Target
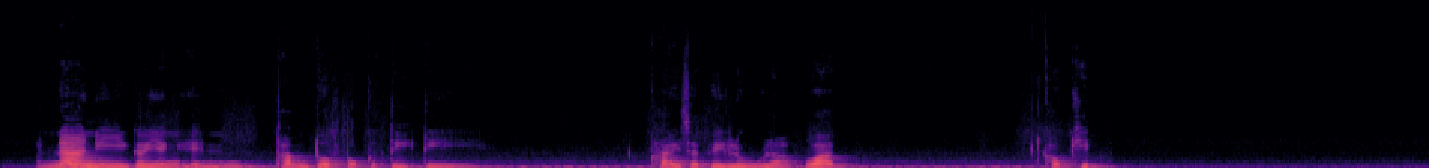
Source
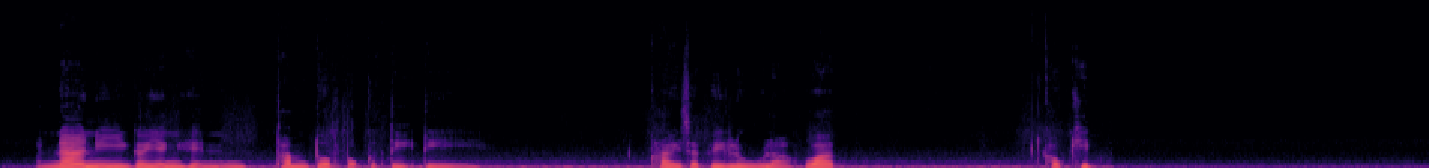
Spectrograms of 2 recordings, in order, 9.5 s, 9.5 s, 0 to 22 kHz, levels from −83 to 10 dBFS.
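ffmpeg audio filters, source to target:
-af "equalizer=f=130:w=1.4:g=-11.5,bandreject=f=53.78:t=h:w=4,bandreject=f=107.56:t=h:w=4,bandreject=f=161.34:t=h:w=4,bandreject=f=215.12:t=h:w=4,bandreject=f=268.9:t=h:w=4,bandreject=f=322.68:t=h:w=4,bandreject=f=376.46:t=h:w=4,bandreject=f=430.24:t=h:w=4,bandreject=f=484.02:t=h:w=4,bandreject=f=537.8:t=h:w=4,bandreject=f=591.58:t=h:w=4,bandreject=f=645.36:t=h:w=4,bandreject=f=699.14:t=h:w=4,bandreject=f=752.92:t=h:w=4,bandreject=f=806.7:t=h:w=4,bandreject=f=860.48:t=h:w=4,bandreject=f=914.26:t=h:w=4,bandreject=f=968.04:t=h:w=4,bandreject=f=1.02182k:t=h:w=4,bandreject=f=1.0756k:t=h:w=4,bandreject=f=1.12938k:t=h:w=4,bandreject=f=1.18316k:t=h:w=4,bandreject=f=1.23694k:t=h:w=4,bandreject=f=1.29072k:t=h:w=4,bandreject=f=1.3445k:t=h:w=4,bandreject=f=1.39828k:t=h:w=4,bandreject=f=1.45206k:t=h:w=4,bandreject=f=1.50584k:t=h:w=4,bandreject=f=1.55962k:t=h:w=4,bandreject=f=1.6134k:t=h:w=4,bandreject=f=1.66718k:t=h:w=4,bandreject=f=1.72096k:t=h:w=4,bandreject=f=1.77474k:t=h:w=4,bandreject=f=1.82852k:t=h:w=4"

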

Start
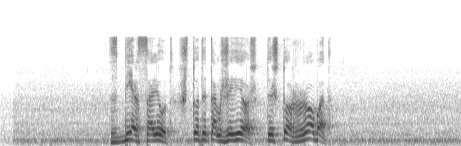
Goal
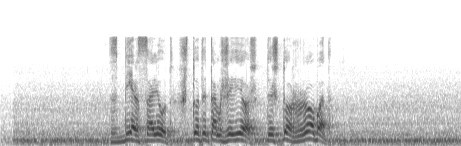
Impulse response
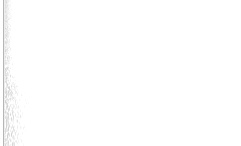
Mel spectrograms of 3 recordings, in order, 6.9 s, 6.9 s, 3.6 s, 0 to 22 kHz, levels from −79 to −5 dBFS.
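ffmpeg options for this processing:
-filter_complex "[0:a]lowshelf=f=440:g=10.5,acrossover=split=450[a][b];[a]alimiter=level_in=3.5dB:limit=-24dB:level=0:latency=1,volume=-3.5dB[c];[c][b]amix=inputs=2:normalize=0"

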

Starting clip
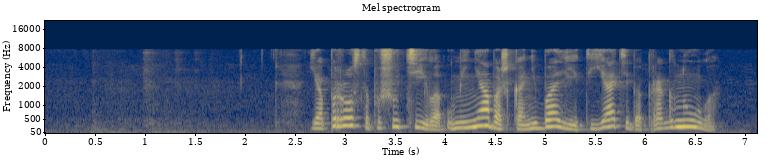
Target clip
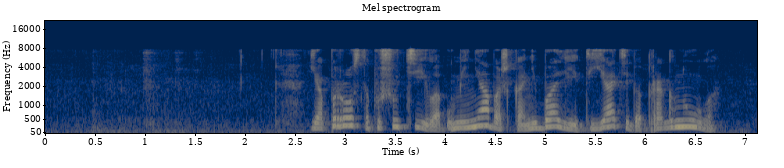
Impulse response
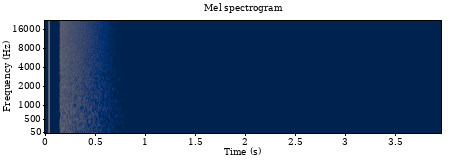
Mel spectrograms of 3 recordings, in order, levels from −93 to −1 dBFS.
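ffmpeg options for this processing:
-af "acompressor=threshold=-30dB:ratio=2,aeval=exprs='val(0)*sin(2*PI*36*n/s)':c=same,volume=-8dB"

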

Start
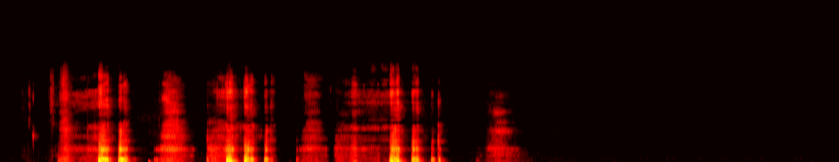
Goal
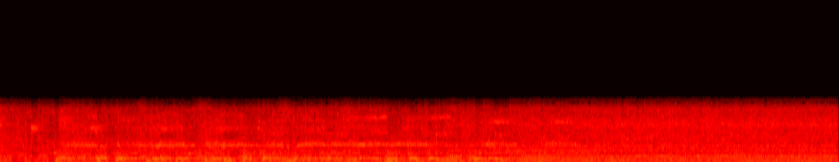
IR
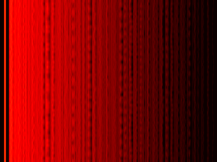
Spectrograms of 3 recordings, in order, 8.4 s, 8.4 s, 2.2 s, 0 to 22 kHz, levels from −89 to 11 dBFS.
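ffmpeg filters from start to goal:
-filter_complex "[0:a]aeval=exprs='val(0)+0.5*0.0188*sgn(val(0))':c=same,acompressor=threshold=-31dB:ratio=16,asoftclip=type=tanh:threshold=-33dB,asplit=3[a][b][c];[b]asetrate=33038,aresample=44100,atempo=1.33484,volume=-17dB[d];[c]asetrate=88200,aresample=44100,atempo=0.5,volume=-12dB[e];[a][d][e]amix=inputs=3:normalize=0,acrusher=bits=7:mix=0:aa=0.000001,asetrate=57191,aresample=44100,atempo=0.771105,acrossover=split=780|5900[f][g][h];[f]acompressor=threshold=-46dB:ratio=4[i];[g]acompressor=threshold=-49dB:ratio=4[j];[h]acompressor=threshold=-54dB:ratio=4[k];[i][j][k]amix=inputs=3:normalize=0,aecho=1:1:592|645:0.562|0.631,volume=3.5dB" -ar 16000 -c:a libvorbis -b:a 64k

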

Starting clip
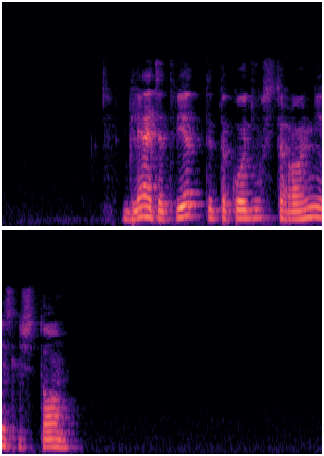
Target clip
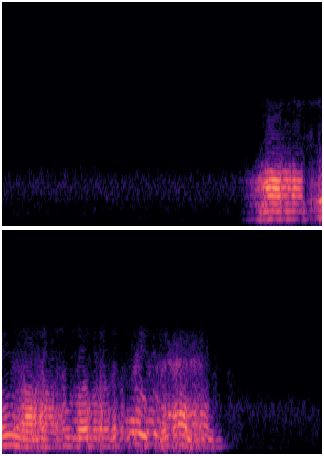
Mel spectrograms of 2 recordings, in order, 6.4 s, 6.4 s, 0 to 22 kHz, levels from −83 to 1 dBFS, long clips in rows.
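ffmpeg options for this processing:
-af "areverse,aemphasis=mode=production:type=riaa,bandreject=f=50:t=h:w=6,bandreject=f=100:t=h:w=6,bandreject=f=150:t=h:w=6,bandreject=f=200:t=h:w=6,bandreject=f=250:t=h:w=6,acontrast=23,volume=22dB,asoftclip=hard,volume=-22dB,lowpass=f=770:t=q:w=3.5,aecho=1:1:139.9|212.8:0.398|0.398" -ar 8000 -c:a libopencore_amrnb -b:a 5900

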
